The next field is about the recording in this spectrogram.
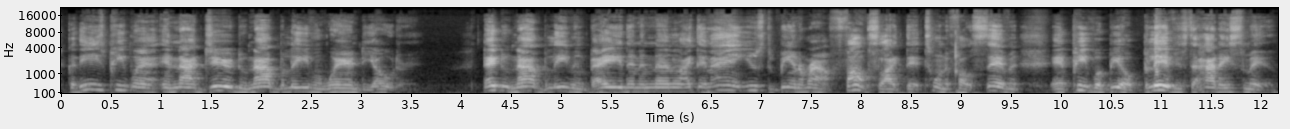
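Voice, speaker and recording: A man, giving blunt, mocking reaction commentary with animated storytelling. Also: medium pitch, a little fast. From Mississippi, United States. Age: 40s. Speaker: commentary host.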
